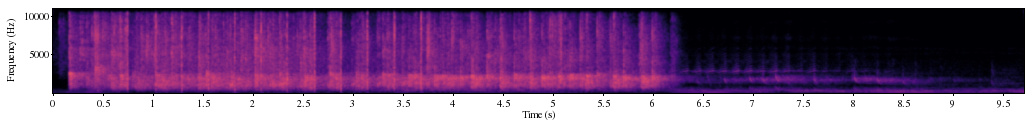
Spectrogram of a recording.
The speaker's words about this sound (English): Could I thank you, Minister? And please, if you would join me in a round of applause.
